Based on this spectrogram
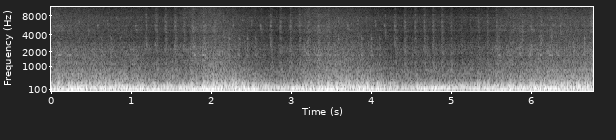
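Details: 1966 Plymouth Fury II 318 V8 at tune-up, fresh oil, wiring cleaned with contact cleaner: a low, lumpy, uneven rough idle that chugs; the cause is unknown.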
